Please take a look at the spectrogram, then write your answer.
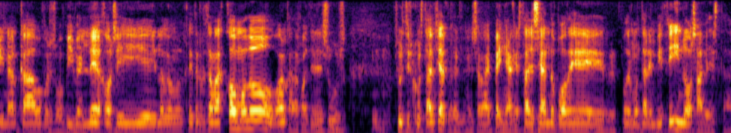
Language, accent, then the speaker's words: Spanish; Pinto, Community of Madrid, Spain; voy a comentar de cómo es el carril bici de mi pueblo, de Pinto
